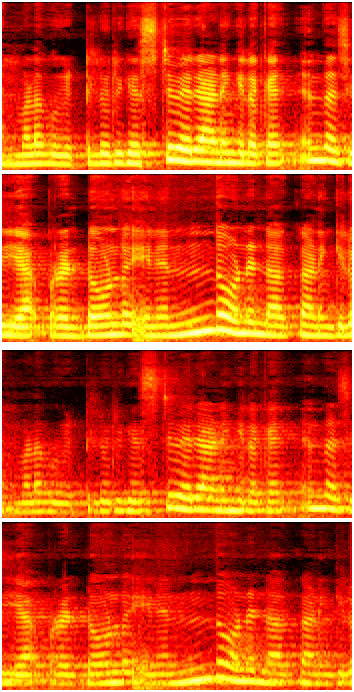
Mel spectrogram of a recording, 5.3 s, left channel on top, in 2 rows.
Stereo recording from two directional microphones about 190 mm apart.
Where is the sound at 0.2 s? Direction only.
40° left (ahead or behind).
